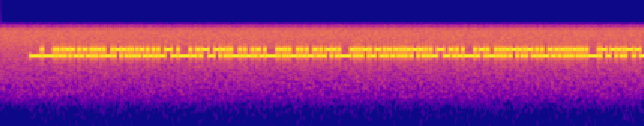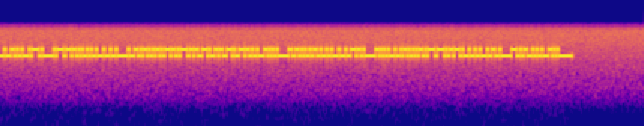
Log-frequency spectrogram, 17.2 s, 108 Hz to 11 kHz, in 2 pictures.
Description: TTY/TDD text telephone tones (45.45 baud Baudot), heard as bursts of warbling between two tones, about 400 Hz shift, 1600 Hz centre. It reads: FLWSK FP9UO X2DK0 RHNIS 90AKS Z844Z EMU3E F1UDD ELHLH 4IFP1 RQDSE Q2NC4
